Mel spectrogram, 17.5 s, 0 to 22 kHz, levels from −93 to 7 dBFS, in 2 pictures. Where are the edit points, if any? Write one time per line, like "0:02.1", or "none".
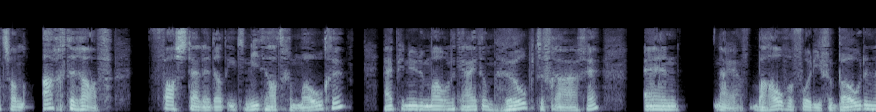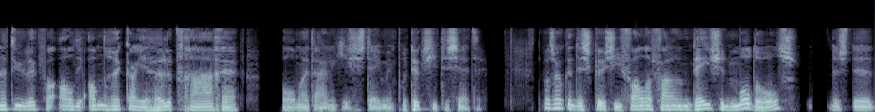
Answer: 0:06.2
